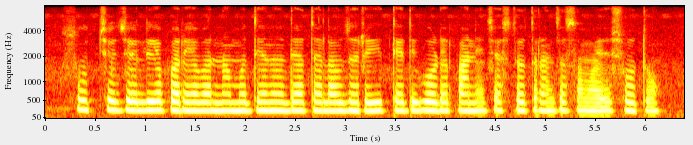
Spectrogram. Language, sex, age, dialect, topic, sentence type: Marathi, male, 25-30, Standard Marathi, agriculture, statement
